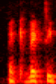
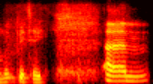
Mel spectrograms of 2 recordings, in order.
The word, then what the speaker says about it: McVitie: Say it right. McVitie Biscuit. Oh, McVitie.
